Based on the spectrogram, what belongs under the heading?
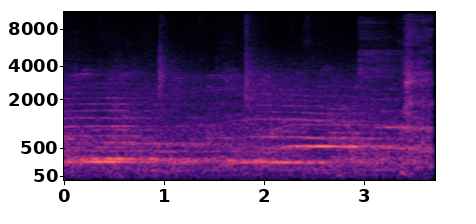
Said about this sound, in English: No doubt that you're at the mart for sure. There's farmers and cattle at the mart in Thurles.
